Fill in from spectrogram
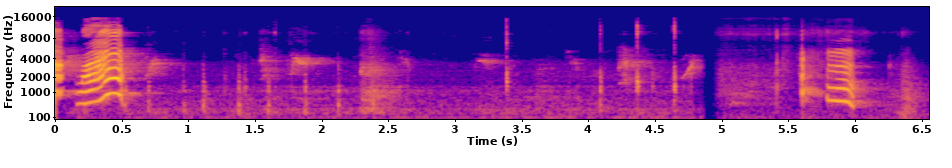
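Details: Pet parrot mimicking "mummy" and "papa", giving one loud, curved, harmonic call at the start and another near the end, with faint clicks and rustles in the gap.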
